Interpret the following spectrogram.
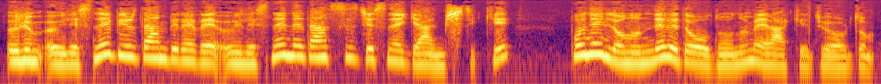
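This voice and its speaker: A man narrating an audiobook in a steady, measured way. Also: sits high, dry recording. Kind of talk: scripted narration.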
